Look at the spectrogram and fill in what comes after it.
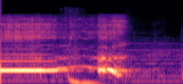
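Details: Brief high-pitched crowing squeak on inspiration: inspiratory stridor from laryngospasm, a partial vocal cord closure, as a post-anesthesia (PACU) complication.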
